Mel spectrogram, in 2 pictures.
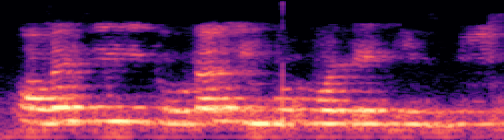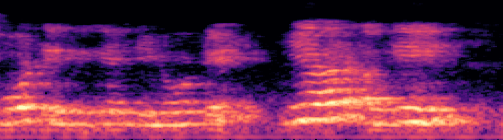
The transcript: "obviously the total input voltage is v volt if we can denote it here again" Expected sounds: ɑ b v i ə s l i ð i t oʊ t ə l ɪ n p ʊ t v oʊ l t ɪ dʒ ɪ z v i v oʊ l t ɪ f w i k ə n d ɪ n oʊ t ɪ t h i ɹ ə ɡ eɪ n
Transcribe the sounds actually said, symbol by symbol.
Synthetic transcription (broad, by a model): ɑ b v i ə s l i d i t oʊ t ə l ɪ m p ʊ t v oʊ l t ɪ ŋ ɪ z b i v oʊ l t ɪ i k ə n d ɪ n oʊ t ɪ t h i ɹ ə ɡ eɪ n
